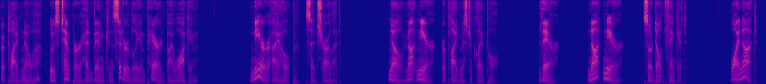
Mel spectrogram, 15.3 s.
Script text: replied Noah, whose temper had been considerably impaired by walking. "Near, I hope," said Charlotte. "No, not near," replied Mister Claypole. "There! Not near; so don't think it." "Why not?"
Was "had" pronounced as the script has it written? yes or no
yes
